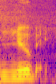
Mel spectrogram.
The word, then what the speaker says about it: nuic: against each other uh nuic is pronounced or yeah mqq is pronounced nuic um apparently his name was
